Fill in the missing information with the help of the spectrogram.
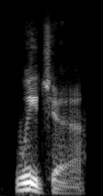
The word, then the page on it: Ouija: British English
